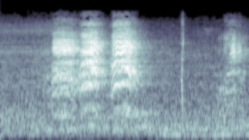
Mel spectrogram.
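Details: Red-shouldered macaws in bright light: a few loud, harsh raspy squawks in quick succession, then quieter background noise.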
